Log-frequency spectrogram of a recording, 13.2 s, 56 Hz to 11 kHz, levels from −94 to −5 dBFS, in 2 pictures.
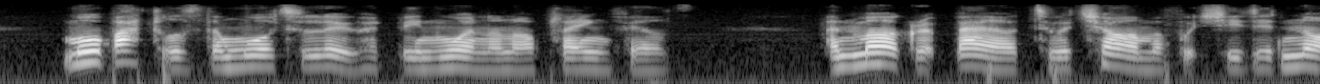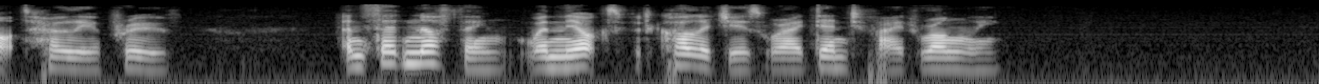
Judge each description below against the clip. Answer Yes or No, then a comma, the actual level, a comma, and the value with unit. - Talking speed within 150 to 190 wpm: Yes, average, 155 wpm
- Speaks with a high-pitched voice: No, medium, 155 Hz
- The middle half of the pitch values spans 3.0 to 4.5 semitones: Yes, average, 3.5 semitones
